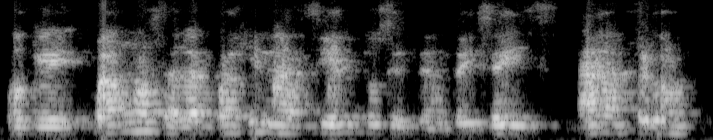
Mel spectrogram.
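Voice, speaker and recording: A man teaches a math lesson, patient and guiding, his voice a bit higher than most. The classroom rings with echo, and the recording sounds dull and lo-fi. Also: moderate pace, a bit bright. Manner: patient, guiding students step by step.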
